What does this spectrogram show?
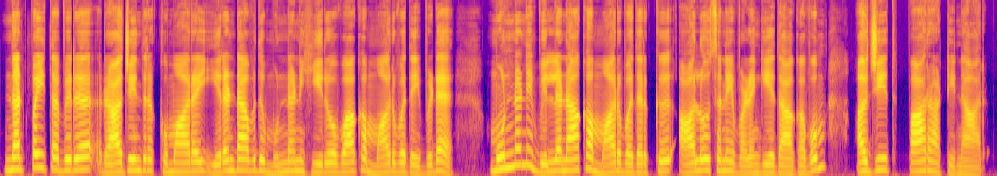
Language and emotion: Tamil, neutral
